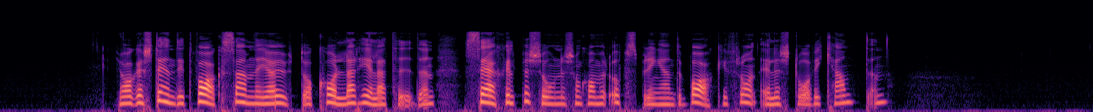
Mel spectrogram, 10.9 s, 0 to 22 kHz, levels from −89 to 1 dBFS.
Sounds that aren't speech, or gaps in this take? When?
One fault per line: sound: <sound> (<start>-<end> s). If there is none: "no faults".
no faults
